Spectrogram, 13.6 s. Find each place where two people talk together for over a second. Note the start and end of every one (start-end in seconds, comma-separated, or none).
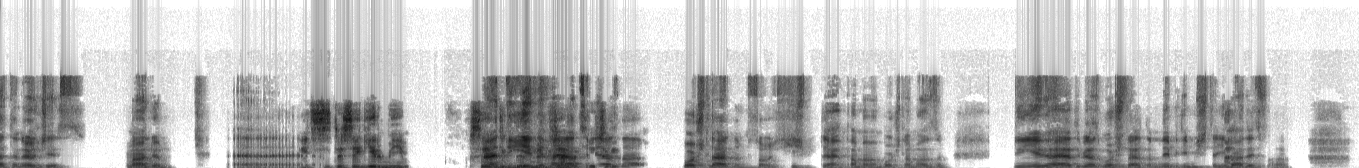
4.8-6.2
